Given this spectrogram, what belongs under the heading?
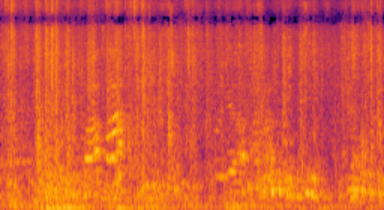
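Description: Pigeons of Teddy and Chapda breeds coo softly in repeated low burbling phrases at close range, with a background murmur of people talking nearby.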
